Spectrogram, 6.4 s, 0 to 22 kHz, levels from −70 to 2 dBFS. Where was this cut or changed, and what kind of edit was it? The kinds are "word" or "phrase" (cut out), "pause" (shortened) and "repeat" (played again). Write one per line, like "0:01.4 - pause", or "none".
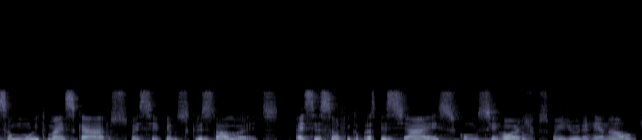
0:01.3 - phrase
0:02.9 - pause
0:03.7 - word

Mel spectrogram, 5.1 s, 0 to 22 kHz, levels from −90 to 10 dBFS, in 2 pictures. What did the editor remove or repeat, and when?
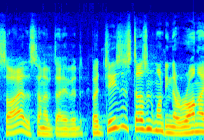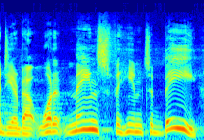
0:01.1 - pause
0:02.1 - phrase

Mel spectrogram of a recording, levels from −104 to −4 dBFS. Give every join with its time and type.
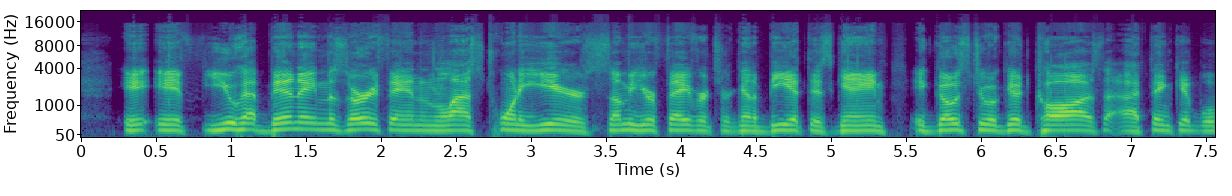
0:05.5 - pause

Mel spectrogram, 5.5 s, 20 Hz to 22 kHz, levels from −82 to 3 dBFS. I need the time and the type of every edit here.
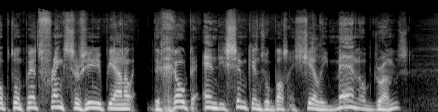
none

